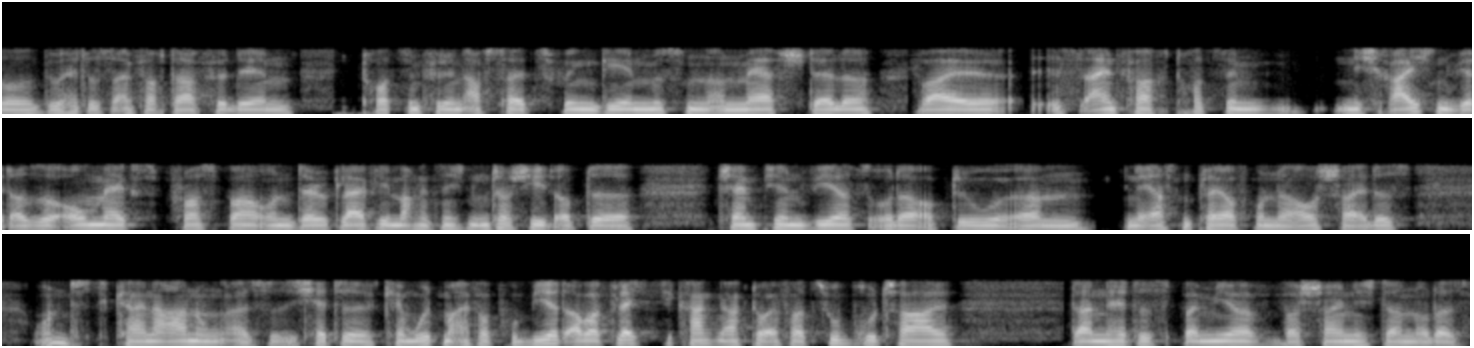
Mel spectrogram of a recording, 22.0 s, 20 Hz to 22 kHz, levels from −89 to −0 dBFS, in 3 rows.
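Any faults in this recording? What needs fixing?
Nothing in the recording needs fixing. The speech has gone through G.711 telephone coding, so nothing above about 3.8 kHz reaches the ear, which is simply how that narrowband format is meant to sound.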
